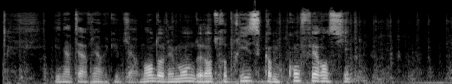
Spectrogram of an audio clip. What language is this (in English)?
French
